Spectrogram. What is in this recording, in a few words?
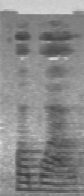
"black", Muyuw; Lae Unitech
